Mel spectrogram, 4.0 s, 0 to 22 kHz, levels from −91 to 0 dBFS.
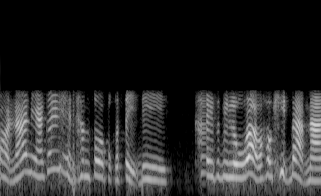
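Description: Speech carried over an iLBC codec link: the signal was squeezed into a narrowband line running only from about 150 Hz to 3.6 kHz and coded frame by frame. The roughness fits iLBC's 13.33 kbps mode with 30 ms frames. Everything above 3.6 kHz is gone, so sibilants and consonants sound dull. The codec damage is plainly audible as a grainy, slightly synthetic edge on the voice throughout. On top of that come lost iLBC frames, where packets failed to arrive and the decoder filled the hole by repeating the last pitch cycle blended with noise. At 0.89 to 0.94 s the dropout is short enough to fit a single lost 30 ms frame. At 2.52 to 2.59 s it lasts about twice as long, consistent with two consecutive frames. Each gap is heard as a brief held, buzzy vowel-like smear in place of the real sound. Because each iLBC frame decodes independently, the voice snaps back cleanly right after both gaps.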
